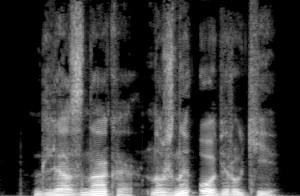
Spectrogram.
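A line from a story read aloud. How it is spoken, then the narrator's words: Through clenched teeth. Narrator (Russian): процедил сквозь сжатые зубы Курт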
